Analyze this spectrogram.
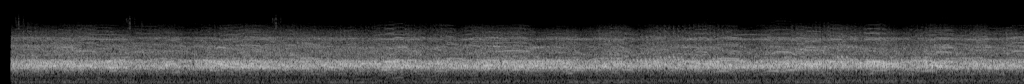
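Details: Migrating common cranes drawn toward land at sunrise at Lake Hornborga, Sweden; a dense, unbroken chorus of many overlapping trumpeting calls holds steady throughout with no pauses.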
